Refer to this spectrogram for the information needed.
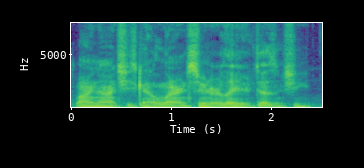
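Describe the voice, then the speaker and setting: An American actor playing a stern, practical, middle-aged husband, blunt and insistent, in a radio drama. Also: male voice, deep voice, lively intonation, a little fast, gravelly, fairly bright tone, a little hiss or hum, full character voice. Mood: indignant, insistent. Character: stern, practical, impatient small-town husband.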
